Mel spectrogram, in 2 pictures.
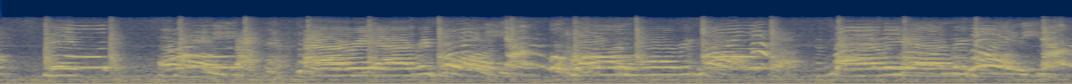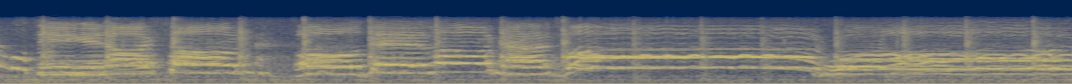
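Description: A small group of young voices singing an a cappella chant in overlapping parts, with sharp clicks between the sung phrases and a long held note about three-quarters of the way through.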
